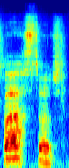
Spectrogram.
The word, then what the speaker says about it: bastard: Very important, if you want to pronounce bastard in a Scottish way, you have to use a glottal stop at the end.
